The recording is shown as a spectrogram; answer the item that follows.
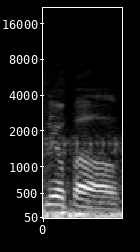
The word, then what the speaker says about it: léopard: Tortue léopard. T-O-R-T-U-E. Tortue. Leopard, same as leopard in English, spell it the same, just pronounce it differently.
